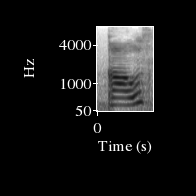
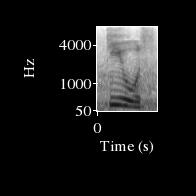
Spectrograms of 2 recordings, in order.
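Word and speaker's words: chaos: देखिए इसकी स्पेलिंग जो है ना वो काओस लगती है, बट इसको हम प्रोनाउंस करते हैं कियोस, ठीक है।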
